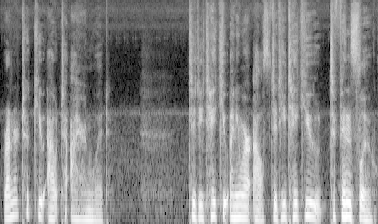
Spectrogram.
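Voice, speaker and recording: A woman playing a rural doctor and protective mother in a post-apocalyptic audio drama, with a husky voice. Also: sits low, quick pace, darkish tone, no echo. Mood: worried, guarded.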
